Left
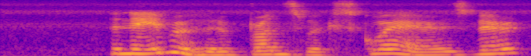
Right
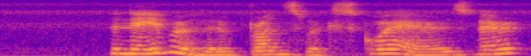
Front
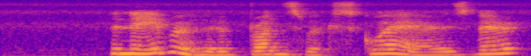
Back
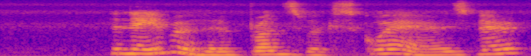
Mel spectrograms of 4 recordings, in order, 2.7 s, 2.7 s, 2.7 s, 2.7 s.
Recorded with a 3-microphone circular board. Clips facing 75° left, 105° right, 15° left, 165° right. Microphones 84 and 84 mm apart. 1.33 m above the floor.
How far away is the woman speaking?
About 1.0 m.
